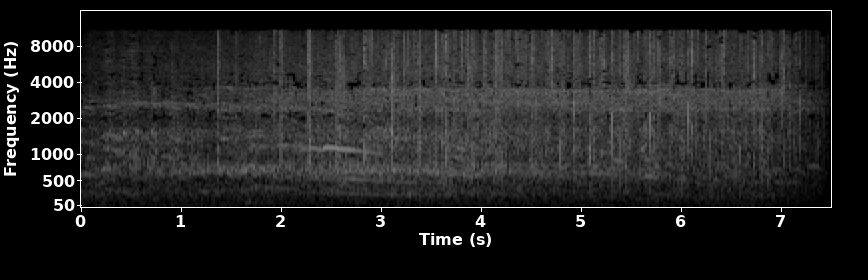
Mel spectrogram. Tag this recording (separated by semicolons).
labour; whistle; demonstration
